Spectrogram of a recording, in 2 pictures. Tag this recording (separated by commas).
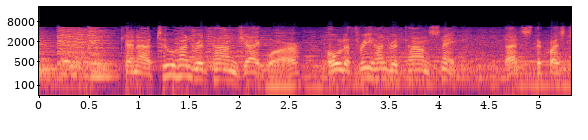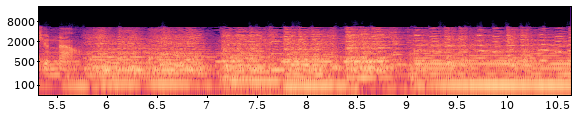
Music, Speech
